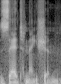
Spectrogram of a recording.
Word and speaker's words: Z Nation: I technically I should pronounce it Zed Nation, but ZN Nation.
